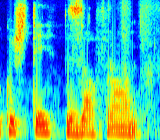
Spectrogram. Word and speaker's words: کشت زعفران: اس کو بولیں تو کشت زعفران بولیں. یہ اس کی درست پروننسیشن ہے. اس کو صحیح تلفظ کے ساتھ بولیں کشت زعفران. کاف کے نیچے جو ہے وہ زیر آتی ہے.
